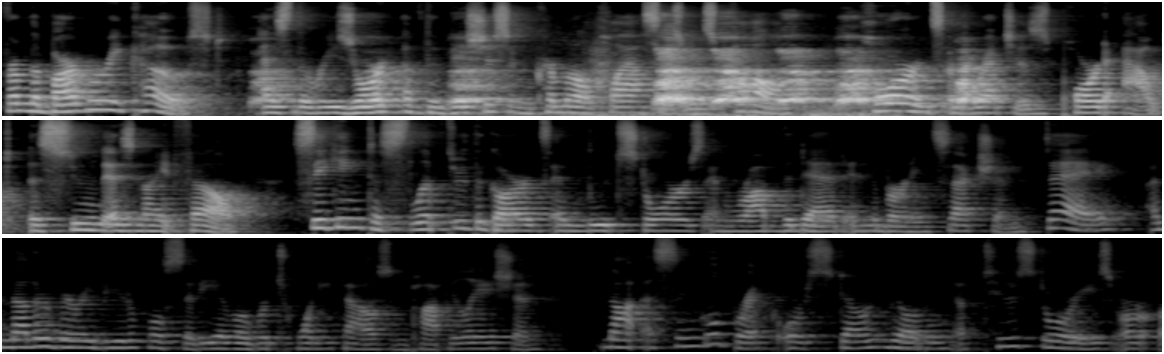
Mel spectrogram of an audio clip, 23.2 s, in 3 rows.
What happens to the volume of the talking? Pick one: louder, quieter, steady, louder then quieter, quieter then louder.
quieter.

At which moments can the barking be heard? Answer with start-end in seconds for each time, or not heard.
1.1-6.5.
